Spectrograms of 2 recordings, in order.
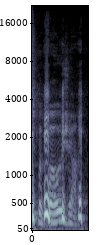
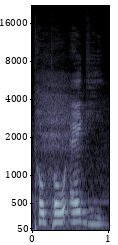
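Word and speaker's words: Popo Agie: And we learned how to pronounce Papoja. That's right. We did that too. It's not Popo Aggie.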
